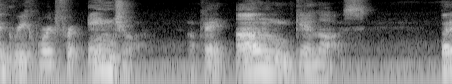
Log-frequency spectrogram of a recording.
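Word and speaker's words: ἄγγελος: not as ag but the first gamma is pronounced like an n or a nu and we read this as an and that's the greek word for angel okay angelos but it's actually spelled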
